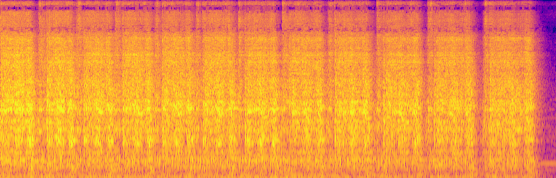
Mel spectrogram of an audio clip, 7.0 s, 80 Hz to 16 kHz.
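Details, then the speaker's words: 1996 Polaris Magnum 425 4x4 on choke: choppy, uneven single-cylinder firing, lumpy pulse about twice a second, then dies; airbox shows backfiring, suspected running very rich, varnished Chinese carb with wrong jets, rebuild kit needed. "So we're thinking that it was running really, really rich, but we're not working on this all night, and we're gonna have to order parts for the carburetor, the right jack kit, rebuild kit."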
